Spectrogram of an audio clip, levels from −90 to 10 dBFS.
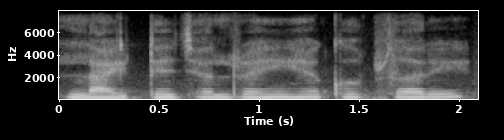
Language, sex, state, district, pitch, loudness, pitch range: Hindi, female, Uttar Pradesh, Lucknow, 240 Hz, -16 LUFS, 230-250 Hz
